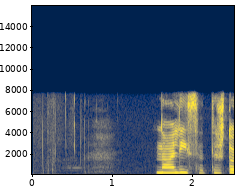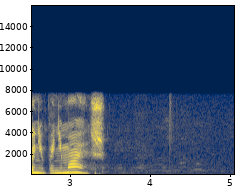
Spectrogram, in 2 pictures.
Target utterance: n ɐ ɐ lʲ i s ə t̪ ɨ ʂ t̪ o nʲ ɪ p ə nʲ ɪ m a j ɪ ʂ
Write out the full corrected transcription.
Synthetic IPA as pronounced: n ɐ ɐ lʲ i s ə t̪ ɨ ʂ t̪ o nʲ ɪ p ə nʲ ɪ m a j ɪ ʂ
